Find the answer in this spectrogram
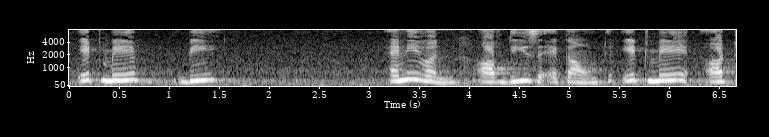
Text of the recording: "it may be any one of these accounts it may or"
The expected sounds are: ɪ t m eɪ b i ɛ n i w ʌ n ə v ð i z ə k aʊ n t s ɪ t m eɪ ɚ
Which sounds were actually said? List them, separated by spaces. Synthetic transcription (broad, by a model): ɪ t m eɪ b i ɛ n i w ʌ n ə v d i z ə k aʊ n t ɪ t m eɪ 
